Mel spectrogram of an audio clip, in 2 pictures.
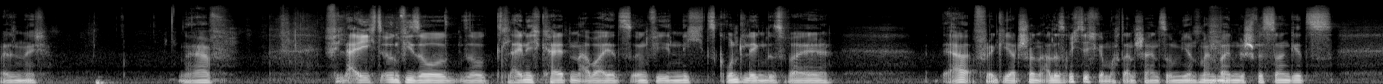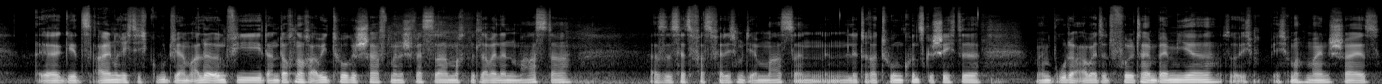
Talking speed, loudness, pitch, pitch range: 165 wpm, -17 LUFS, 100 Hz, 95-105 Hz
